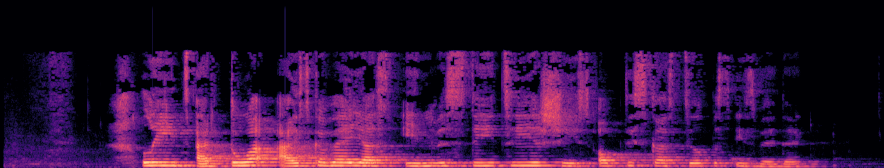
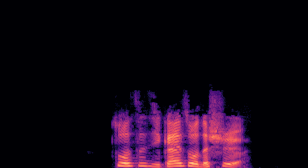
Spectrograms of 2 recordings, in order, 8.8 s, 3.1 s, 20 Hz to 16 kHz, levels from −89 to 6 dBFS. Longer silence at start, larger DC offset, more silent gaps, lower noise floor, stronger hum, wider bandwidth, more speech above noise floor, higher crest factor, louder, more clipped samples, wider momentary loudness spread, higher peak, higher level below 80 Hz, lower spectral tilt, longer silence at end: about the same, 1.15 s vs 1.15 s; neither; neither; second, -61 dBFS vs under -90 dBFS; neither; first, 11.5 kHz vs 7.2 kHz; second, 46 dB vs over 73 dB; about the same, 16 dB vs 20 dB; about the same, -15 LUFS vs -17 LUFS; neither; first, 15 LU vs 8 LU; about the same, 0 dBFS vs 0 dBFS; about the same, -66 dBFS vs -64 dBFS; second, -3.5 dB/octave vs -5 dB/octave; about the same, 0.7 s vs 0.65 s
